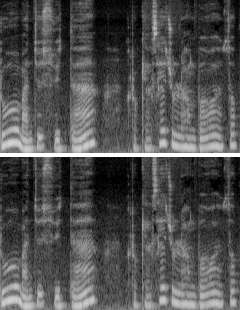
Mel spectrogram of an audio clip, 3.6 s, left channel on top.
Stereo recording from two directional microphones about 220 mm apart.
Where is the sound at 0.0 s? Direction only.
20° left (ahead or behind).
